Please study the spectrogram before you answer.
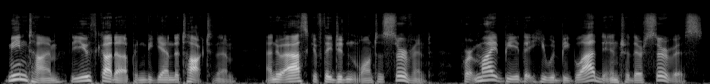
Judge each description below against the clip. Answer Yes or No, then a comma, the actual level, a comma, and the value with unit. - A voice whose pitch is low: Yes, low, 120 Hz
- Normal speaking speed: No, fast, 280 wpm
